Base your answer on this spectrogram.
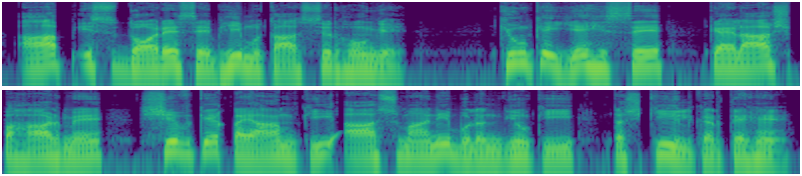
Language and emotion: Urdu, neutral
